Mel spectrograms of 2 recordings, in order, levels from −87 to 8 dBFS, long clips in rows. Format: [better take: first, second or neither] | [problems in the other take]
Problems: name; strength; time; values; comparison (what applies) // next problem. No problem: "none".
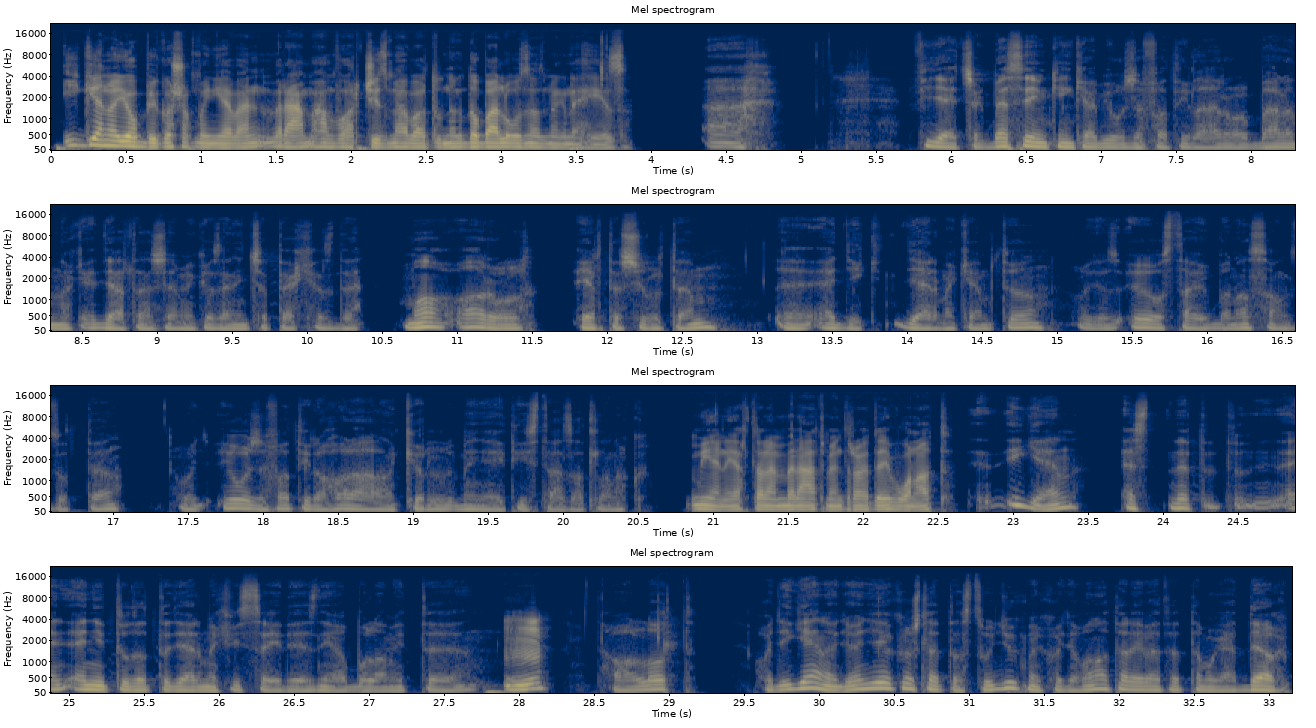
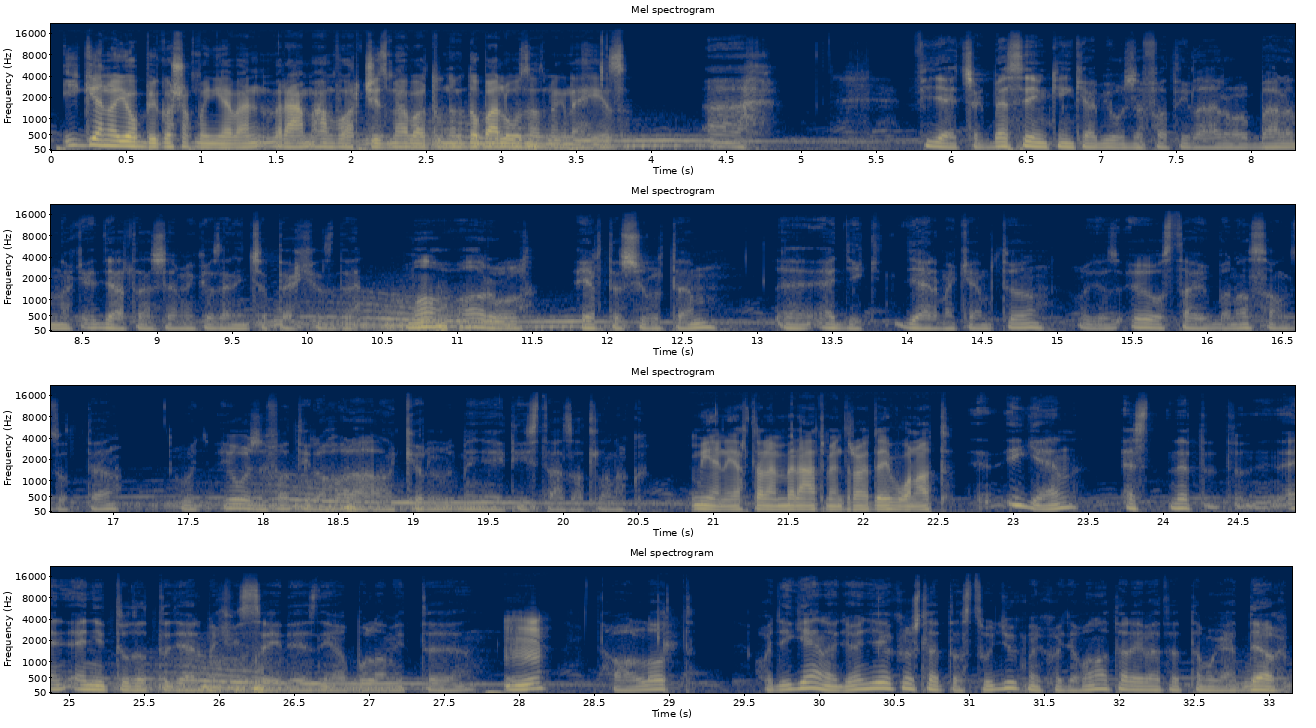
first | low rumble; loud; throughout; 9 dB below the speech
